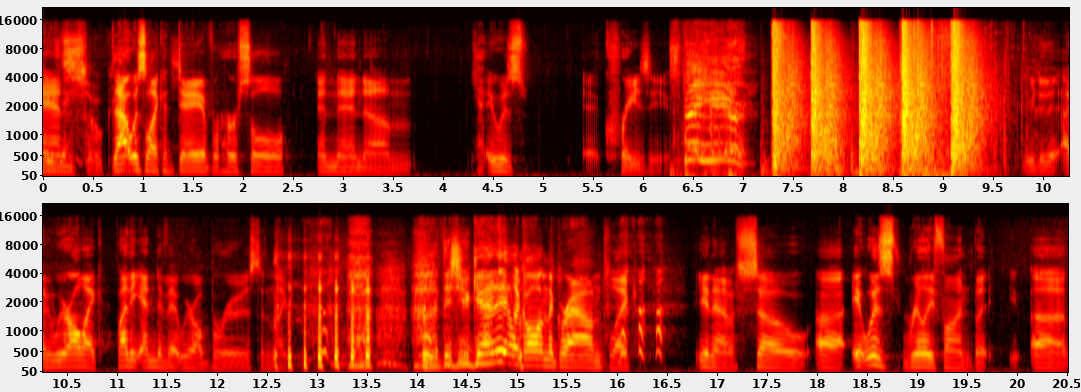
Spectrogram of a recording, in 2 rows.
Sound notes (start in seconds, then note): 7.2 gun shooting; 13.4 Finn breathing heavily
